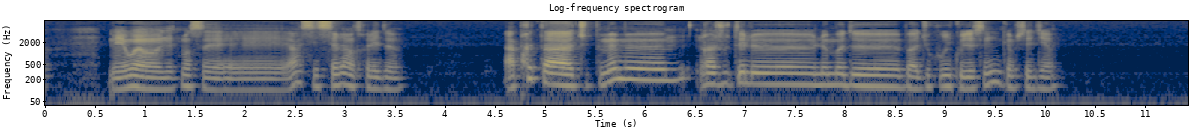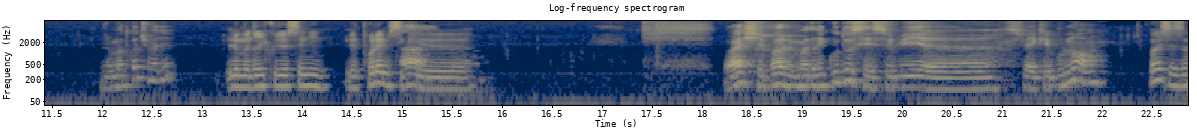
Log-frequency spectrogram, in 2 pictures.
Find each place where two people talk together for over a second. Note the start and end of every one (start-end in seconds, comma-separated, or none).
none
